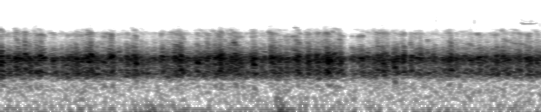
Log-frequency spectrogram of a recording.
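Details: Mating calls of frogs in spring, a thick chorus of rapid overlapping croaks pulsing continuously, with soft low knocks in the background.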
